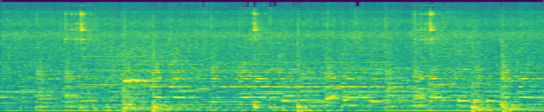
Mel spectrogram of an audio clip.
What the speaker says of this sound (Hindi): ऊपर से गिरता हुआ सफ़ेद पानी पत्थरों से टकराकर नीचे गिरता है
